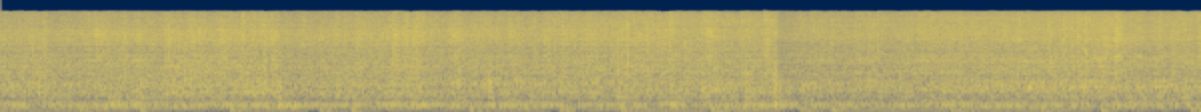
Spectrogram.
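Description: Electric coffee huller running steadily, its drum rubbing the parchment husk off dried coffee beans, with a dense rattle of beans passing through.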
